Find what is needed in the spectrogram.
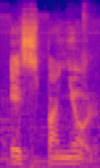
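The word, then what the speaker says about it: español: say Spanish in Spanish this is how you say Spanish in Spanish espanol repeat after me Espanol espol espanol this might be a little tricky because this word contains a letter that you can't find in English which is the I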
